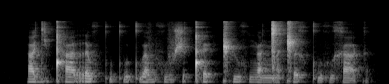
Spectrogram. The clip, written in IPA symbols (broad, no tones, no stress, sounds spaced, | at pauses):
a dʲ ɛ ǃʰ a r a xʷ kʷʼ ə kʷʼ a kʷʼ a v xʷ ɐ v ʃ ə ǃʰ ɛ k ǁʰ ʉ xʷ ŋ a ŋ͡ǀ a ǁ ə x kʷʼ a xʷ ɐ x a k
